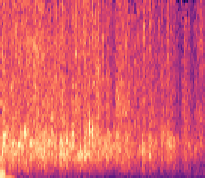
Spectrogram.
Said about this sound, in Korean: 자, 네. 이 모든 분들 대박 나시라고 여러분 큰 박수 한 번 보내주세요.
